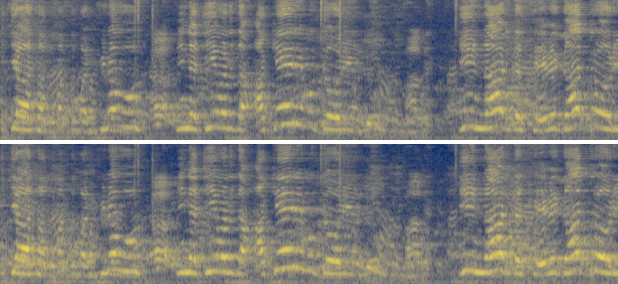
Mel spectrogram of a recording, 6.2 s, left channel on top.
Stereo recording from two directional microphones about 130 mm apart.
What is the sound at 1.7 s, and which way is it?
A man's voice, 45° right (ahead or behind).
